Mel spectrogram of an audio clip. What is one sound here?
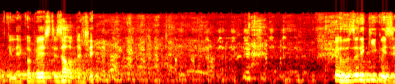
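An elderly man preaches with animation into a microphone, heard through loudspeakers.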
